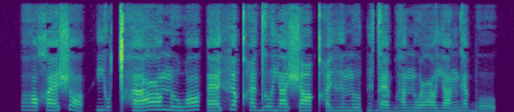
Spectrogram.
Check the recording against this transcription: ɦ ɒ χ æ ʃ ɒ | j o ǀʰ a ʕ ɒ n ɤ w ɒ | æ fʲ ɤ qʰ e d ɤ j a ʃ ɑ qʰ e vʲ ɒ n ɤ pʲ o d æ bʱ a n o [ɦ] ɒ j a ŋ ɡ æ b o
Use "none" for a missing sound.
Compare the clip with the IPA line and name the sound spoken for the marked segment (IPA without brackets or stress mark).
ʕ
